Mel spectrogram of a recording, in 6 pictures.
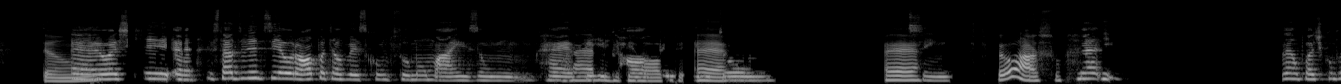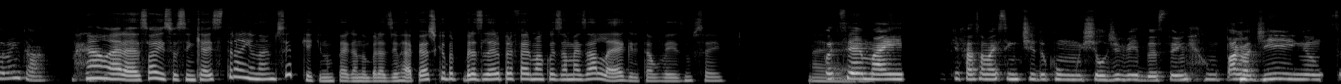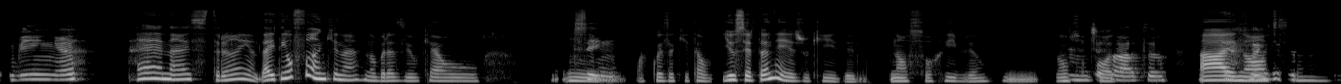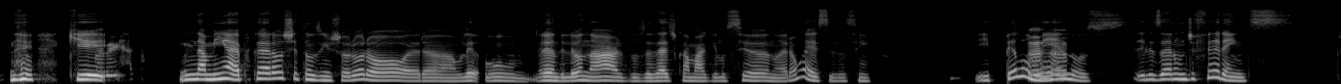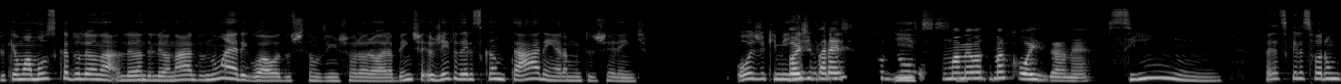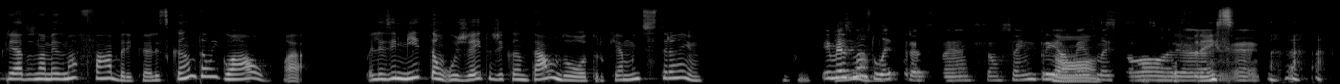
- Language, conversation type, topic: Portuguese, podcast, Como o seu gosto musical mudou ao longo dos anos?
- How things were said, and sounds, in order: in Spanish: "reggaeton"; giggle; tapping; chuckle; unintelligible speech; laugh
